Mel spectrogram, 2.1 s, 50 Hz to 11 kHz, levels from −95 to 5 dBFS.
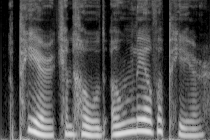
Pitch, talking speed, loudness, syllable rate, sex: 205 Hz, 230 wpm, -16 LUFS, 4.8 syllables/s, female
